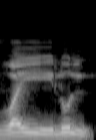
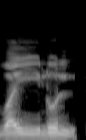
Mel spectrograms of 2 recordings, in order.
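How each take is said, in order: The two takes are said the same way.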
